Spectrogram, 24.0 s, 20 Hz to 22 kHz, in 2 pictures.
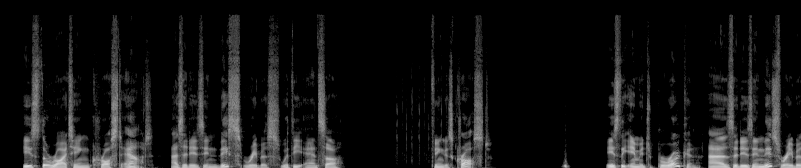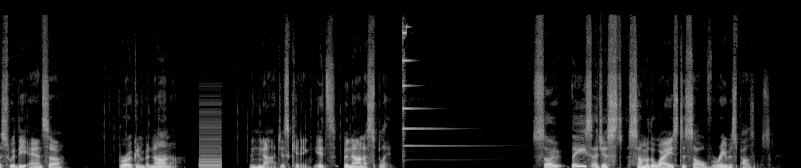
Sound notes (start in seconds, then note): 15.0 buzzer sounds; 18.0 bell dings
